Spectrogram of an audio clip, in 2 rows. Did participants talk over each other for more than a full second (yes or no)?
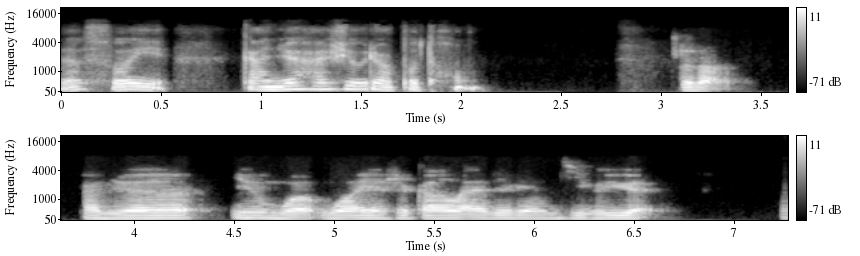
no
